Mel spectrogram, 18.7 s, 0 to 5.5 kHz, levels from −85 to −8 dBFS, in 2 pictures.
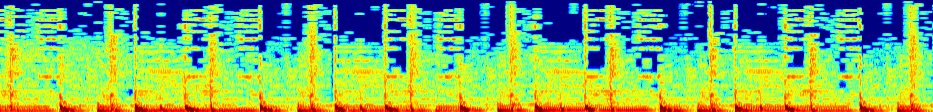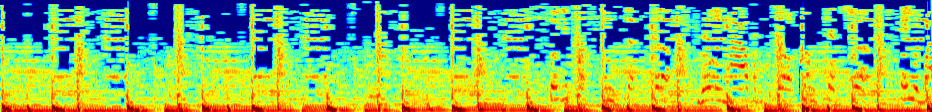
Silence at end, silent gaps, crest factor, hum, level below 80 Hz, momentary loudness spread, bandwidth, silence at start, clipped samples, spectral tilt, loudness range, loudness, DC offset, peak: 0 s; none; 14 dB; none; -16 dBFS; 5 LU; 5.4 kHz; 0 s; under 0.1%; -7.5 dB/octave; 1 LU; -16 LUFS; under 0.1%; 0 dBFS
